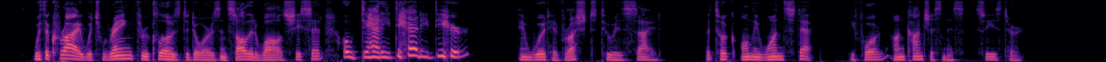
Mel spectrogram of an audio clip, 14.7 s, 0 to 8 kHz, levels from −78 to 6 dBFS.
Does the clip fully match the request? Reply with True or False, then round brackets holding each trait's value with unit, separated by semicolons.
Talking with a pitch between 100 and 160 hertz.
True (135 Hz)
